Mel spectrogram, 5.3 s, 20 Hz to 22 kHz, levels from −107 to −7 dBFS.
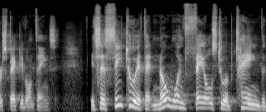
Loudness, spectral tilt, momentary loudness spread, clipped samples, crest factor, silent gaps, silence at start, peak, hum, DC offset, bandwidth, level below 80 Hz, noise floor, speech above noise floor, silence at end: -24 LUFS; -2 dB/octave; 13 LU; under 0.1%; 18 dB; none; 0 s; -8 dBFS; none; under 0.1%; 19.5 kHz; under -90 dBFS; -57 dBFS; 32 dB; 0 s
